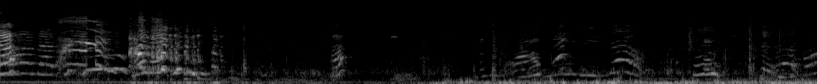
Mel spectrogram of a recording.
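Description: A young child's high voice and laughter, then from about halfway a run of short, rising-and-falling high calls over a low rumble.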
